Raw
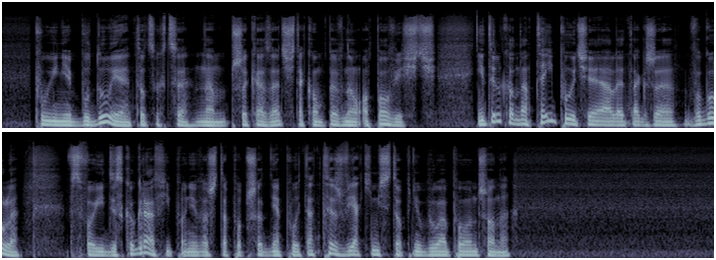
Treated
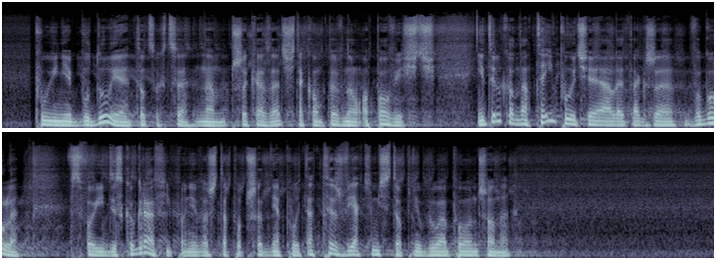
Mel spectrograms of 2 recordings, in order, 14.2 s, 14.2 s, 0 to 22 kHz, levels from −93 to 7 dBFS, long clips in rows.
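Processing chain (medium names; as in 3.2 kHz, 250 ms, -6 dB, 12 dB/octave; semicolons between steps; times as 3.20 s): 3.79–6.27 s: treble shelf 6.5 kHz +5.5 dB; modulated delay 146 ms, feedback 63%, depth 58 cents, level -21.5 dB; trim +6.5 dB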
